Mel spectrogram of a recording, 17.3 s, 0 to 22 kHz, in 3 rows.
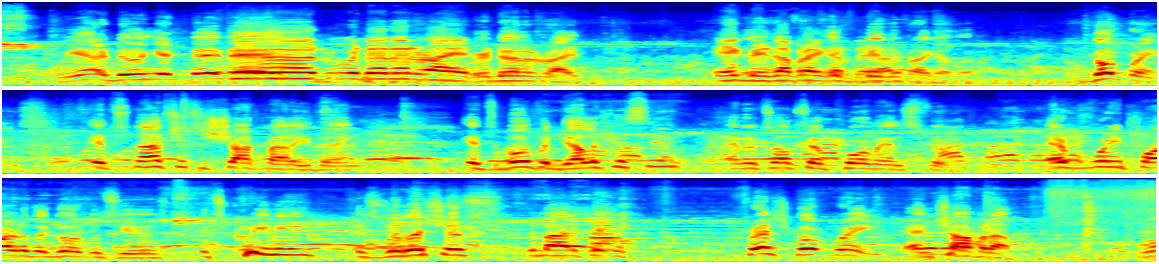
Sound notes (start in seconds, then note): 4.4 both speak in Hindi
